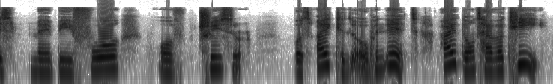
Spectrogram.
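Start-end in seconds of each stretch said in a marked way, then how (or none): none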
